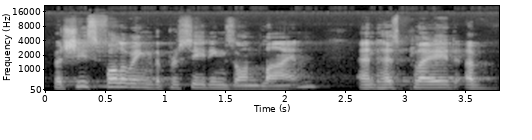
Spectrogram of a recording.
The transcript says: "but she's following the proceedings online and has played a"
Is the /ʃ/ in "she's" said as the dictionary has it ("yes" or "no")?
yes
